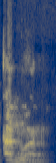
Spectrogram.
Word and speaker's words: Anwar: Se dice Anwar.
